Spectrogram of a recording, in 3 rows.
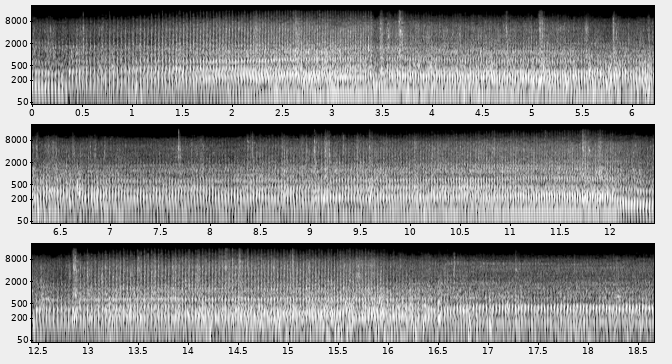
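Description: Honda ATC250ES Big Red three-wheeler's single-cylinder four-stroke engine running under load while towing a chained bundle of logs. The revs drop about twelve seconds in and pick up again a few seconds later, with scattered clatter throughout.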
